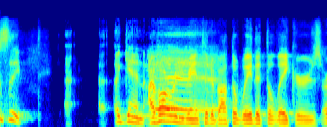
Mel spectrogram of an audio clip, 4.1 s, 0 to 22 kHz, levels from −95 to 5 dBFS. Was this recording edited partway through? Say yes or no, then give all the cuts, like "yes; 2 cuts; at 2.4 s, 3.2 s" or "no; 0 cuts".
no; 0 cuts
